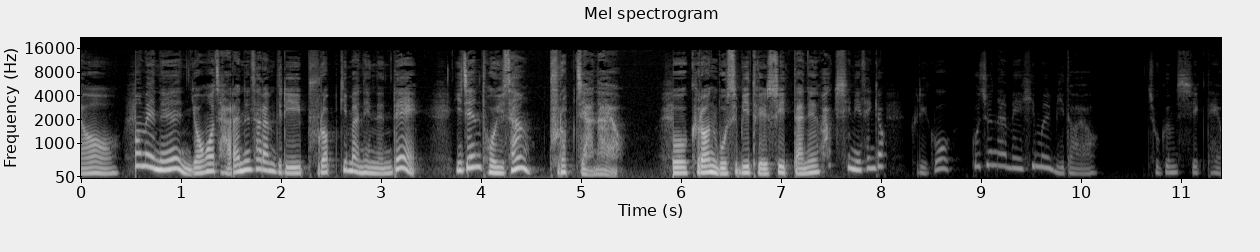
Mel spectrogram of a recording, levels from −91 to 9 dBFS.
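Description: At 0.55 s, just before "영어 잘하는 사람들이 부럽기만", a short disturbance marks damaged data in a compressed stream. The decoder hits corrupted bytes, cannot parse the frame, loses sync and skips ahead to the next valid header, so a brief glitch results. The same fault recurs at 5.93 s, between "더 이상 부럽지 않아요" and "그런 모습이 될 수", and at 8.06 s, right after "될 수 있다는 확신이".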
